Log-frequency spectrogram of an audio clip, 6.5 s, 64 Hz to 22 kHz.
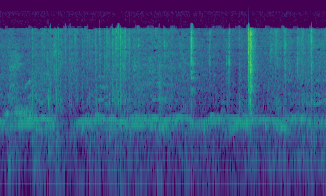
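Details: Spotted doves, a pair in Nam Định, Vietnam, April 2022, giving a low continuous wavering coo that dips and swells in slow waves, overlaid by scattered clicks, taps and faint voices.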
